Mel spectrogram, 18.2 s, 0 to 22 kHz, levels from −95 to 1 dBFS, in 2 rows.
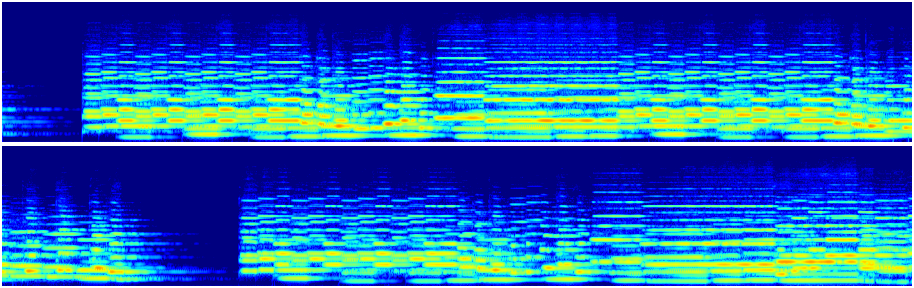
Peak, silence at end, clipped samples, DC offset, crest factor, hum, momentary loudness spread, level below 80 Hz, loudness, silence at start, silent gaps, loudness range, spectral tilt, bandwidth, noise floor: -16 dBFS; 0 s; under 0.1%; under 0.1%; 14 dB; none; 8 LU; under -90 dBFS; -30 LUFS; 0.8 s; none; 6 LU; -5.5 dB/octave; 12 kHz; -79 dBFS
